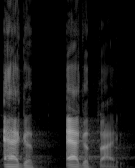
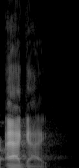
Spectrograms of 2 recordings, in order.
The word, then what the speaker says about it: Agagite: Now, Haman was an Agagite or Agite. It's one of those. You can pick which pronunciation you want to get.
